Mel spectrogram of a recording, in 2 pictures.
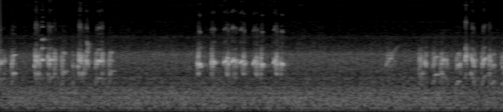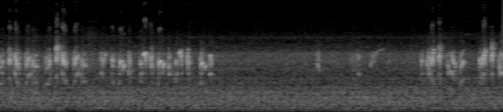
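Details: Sooty-headed bulbul delivering lively, chattering song: dense runs of quick, liquid chirps grouped into phrases lasting one to three seconds, separated by brief silences, over a steady low hiss.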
